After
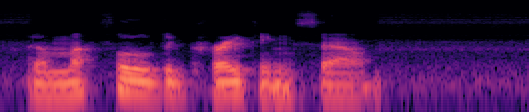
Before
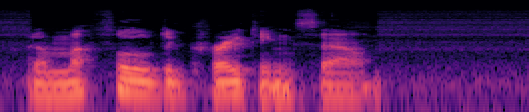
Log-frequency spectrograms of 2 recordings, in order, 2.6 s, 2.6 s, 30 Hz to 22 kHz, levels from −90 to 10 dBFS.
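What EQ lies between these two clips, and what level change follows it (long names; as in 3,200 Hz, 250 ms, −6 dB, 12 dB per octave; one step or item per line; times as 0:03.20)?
high-pass filter 170 Hz 6 dB per octave
Butterworth band-reject 3,400 Hz, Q 0.69
high-frequency loss of the air 72 metres
+3.5 dB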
